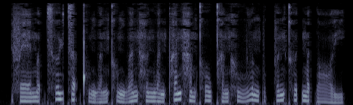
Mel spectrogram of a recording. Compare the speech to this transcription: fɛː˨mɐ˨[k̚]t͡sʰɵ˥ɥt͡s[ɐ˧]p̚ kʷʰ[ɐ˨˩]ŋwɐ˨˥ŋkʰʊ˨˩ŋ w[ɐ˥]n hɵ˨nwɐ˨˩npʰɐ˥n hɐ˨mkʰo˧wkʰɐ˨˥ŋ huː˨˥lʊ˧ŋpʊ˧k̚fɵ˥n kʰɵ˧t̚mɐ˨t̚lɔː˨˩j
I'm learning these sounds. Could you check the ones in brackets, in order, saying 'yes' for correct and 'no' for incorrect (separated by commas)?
no, yes, yes, yes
